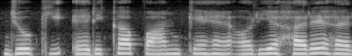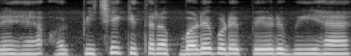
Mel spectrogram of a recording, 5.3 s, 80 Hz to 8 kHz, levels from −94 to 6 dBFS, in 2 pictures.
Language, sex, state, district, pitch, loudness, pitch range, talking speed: Hindi, female, Chhattisgarh, Korba, 225 Hz, -16 LUFS, 220-235 Hz, 260 wpm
